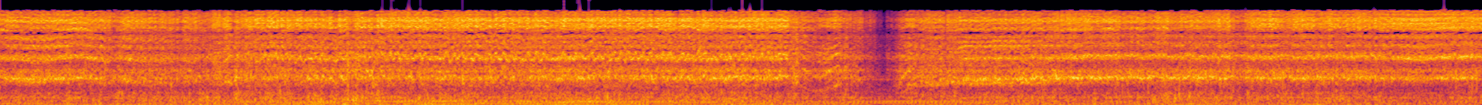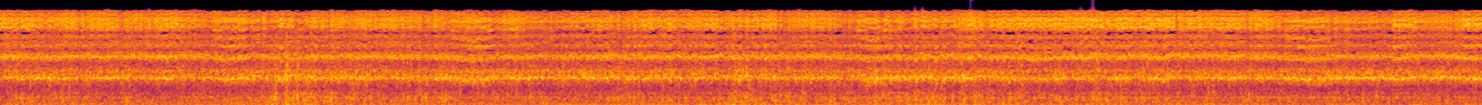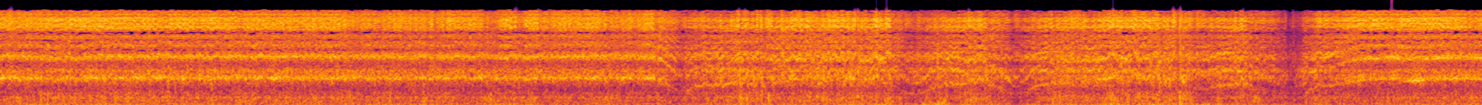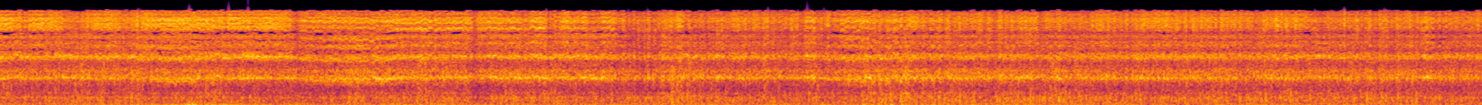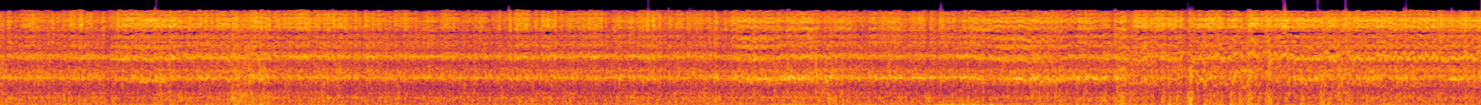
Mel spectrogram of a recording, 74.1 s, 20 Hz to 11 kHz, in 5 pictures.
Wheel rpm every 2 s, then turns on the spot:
220, 200, 200, 200, 120, 220, 230, 230, 230, 230, 230, 230, 220, 230, 230, 230, 230, 230, 190, 130, 160, 140, 230, 220, 230, 230, 230, 230, 230, 230, 230, 230, 230, 230, 230, 210, 190.
none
